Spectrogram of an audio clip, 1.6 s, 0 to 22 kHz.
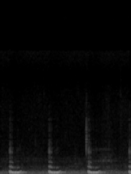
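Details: Simulated fetal heart rate from a CTG training simulator's monitor playback: regular whooshing pulses at about 120 beats per minute, a normal rate.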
